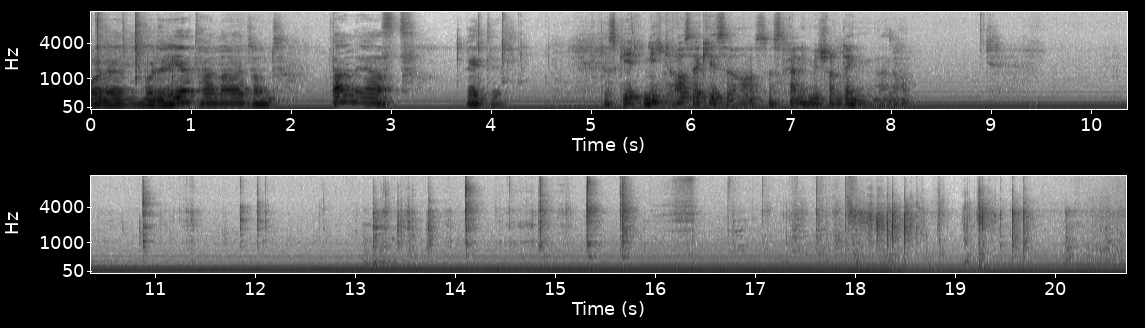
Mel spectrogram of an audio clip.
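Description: Plastic bricks click and rattle as they are handled.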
